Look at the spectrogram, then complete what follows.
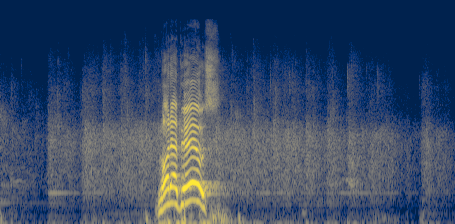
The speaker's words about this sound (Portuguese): Aleluia, aplauda Ele por isso.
